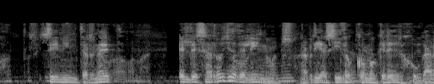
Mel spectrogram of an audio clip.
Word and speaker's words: Linux: es y cómo se pronuncia Linux Bueno yo Linux lo pronunció Linux sin embargo si fuese Linux no hay duda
